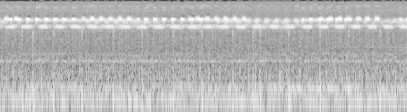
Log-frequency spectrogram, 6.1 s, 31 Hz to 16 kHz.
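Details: Insects calling on a countryside night, recorded 17 August 2022: rapid pulsed chirping high in pitch, with a steady higher trill layered beneath, continuous throughout over a low rumble of background noise.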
